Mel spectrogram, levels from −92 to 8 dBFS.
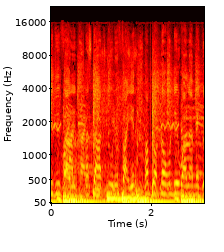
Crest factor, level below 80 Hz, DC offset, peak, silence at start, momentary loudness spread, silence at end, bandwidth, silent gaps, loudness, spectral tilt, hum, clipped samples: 12 dB; -16 dBFS; under 0.1%; -2 dBFS; 0 s; 4 LU; 0 s; 15 kHz; none; -16 LUFS; -5.5 dB/octave; none; under 0.1%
